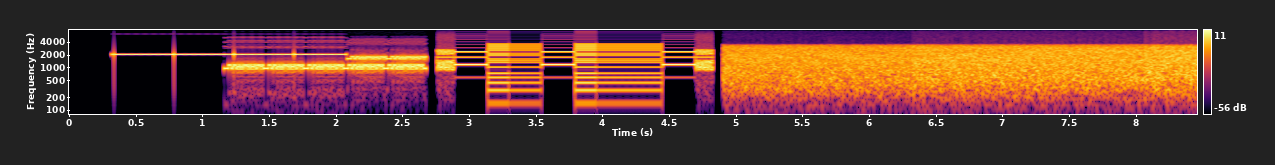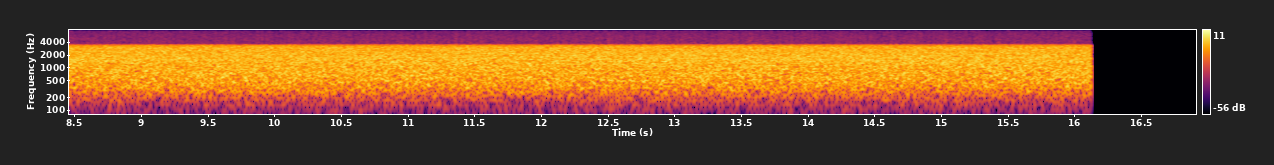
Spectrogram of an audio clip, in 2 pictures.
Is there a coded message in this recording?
Yes: dial-up modem handshake (V.34 or later) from 0.3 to 16.1 s, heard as a whistle, warbles, then hiss.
